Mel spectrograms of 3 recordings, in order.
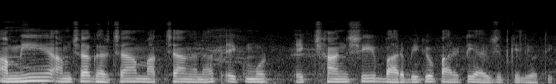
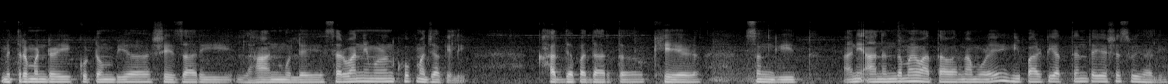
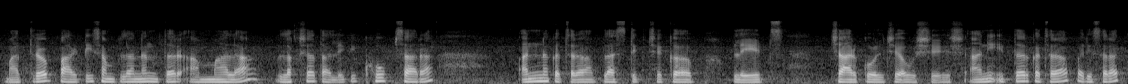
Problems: none marked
